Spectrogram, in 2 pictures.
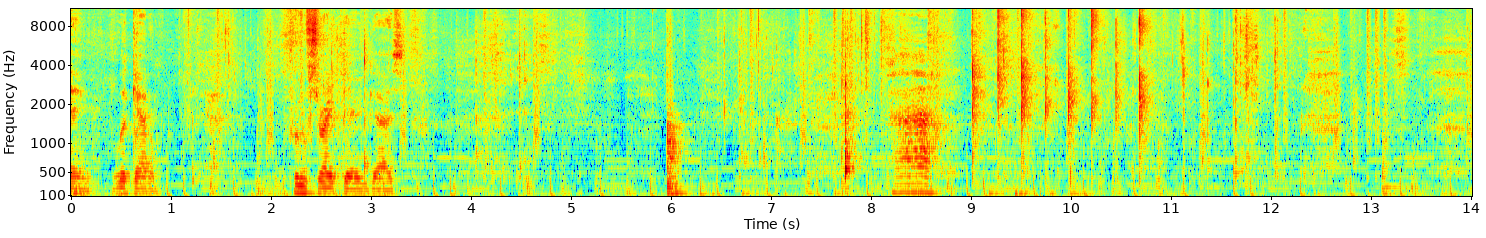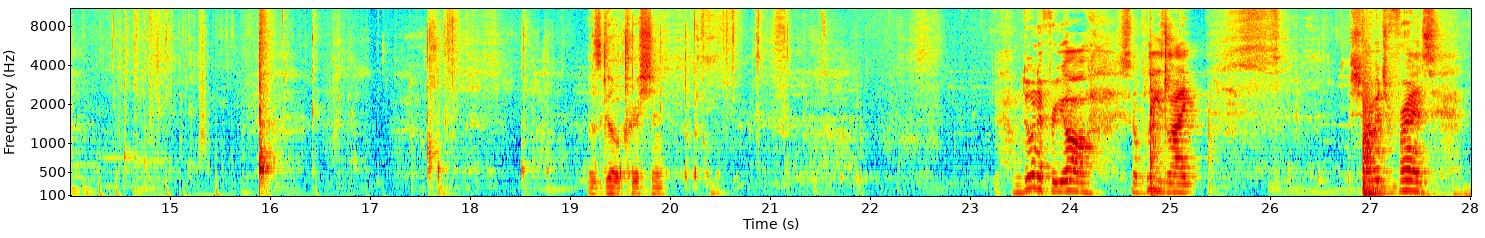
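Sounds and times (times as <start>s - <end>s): faint music: 0.0s - 28.0s.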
